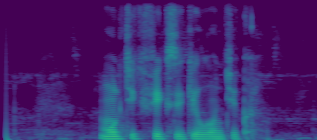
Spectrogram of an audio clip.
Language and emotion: Russian, neutral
